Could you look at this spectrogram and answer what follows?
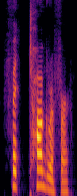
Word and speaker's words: photographer: "Photographer", "photographer". Where's the stress? Here.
